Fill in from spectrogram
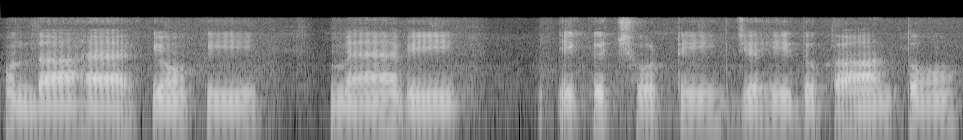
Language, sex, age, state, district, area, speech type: Punjabi, male, 45-60, Punjab, Jalandhar, urban, spontaneous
